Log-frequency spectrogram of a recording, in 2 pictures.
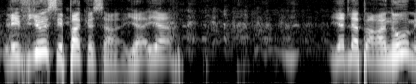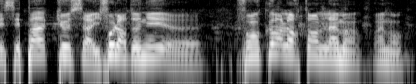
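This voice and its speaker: A man with a French accent performing a stand-up comedy set on a comedy club stage, delivering his jokes with deadpan, mock-serious hesitation. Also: high-pitched, fairly quick.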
